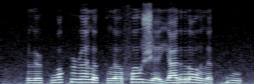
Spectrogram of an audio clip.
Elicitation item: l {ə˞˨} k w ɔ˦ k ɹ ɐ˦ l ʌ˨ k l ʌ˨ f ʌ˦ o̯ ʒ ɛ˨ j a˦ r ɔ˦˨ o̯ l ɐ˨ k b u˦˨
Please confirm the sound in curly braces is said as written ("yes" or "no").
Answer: yes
